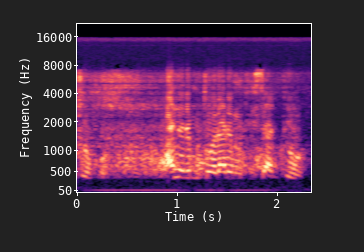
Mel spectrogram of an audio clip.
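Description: Speech from the radio interview, a voice talking steadily with a thin, bass-less sound like a broadcast or phone line.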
